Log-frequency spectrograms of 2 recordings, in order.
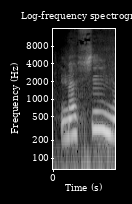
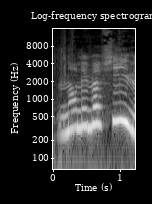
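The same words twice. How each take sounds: First: Raised, higher call to the dog; first, lighter call of the dog's name. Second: Higher, louder and slow, insisting; second, stronger call after being ignored; loud call to the dog. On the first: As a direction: call her over, lifted. Calling the dog. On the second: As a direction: call the dog firmly, drawing it out. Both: Real, not acted.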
